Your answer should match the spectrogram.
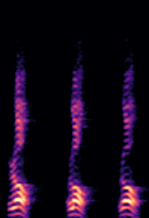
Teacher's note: back of the tongue touches the upper cavity and produce that sound, that is why it is called tap or flap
